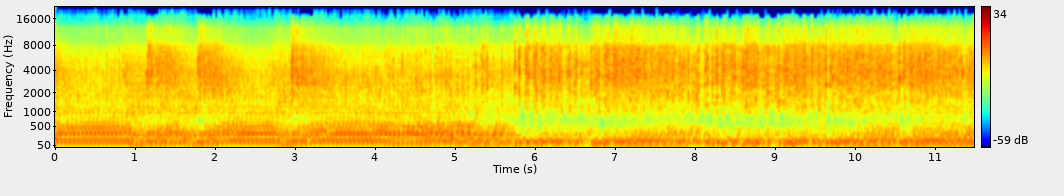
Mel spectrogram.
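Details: Honda Civic EK D-series four-cylinder after first start with swapped ECU and conversion wiring: steady even idle with no misses, knocks or hunting; smooth healthy run.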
